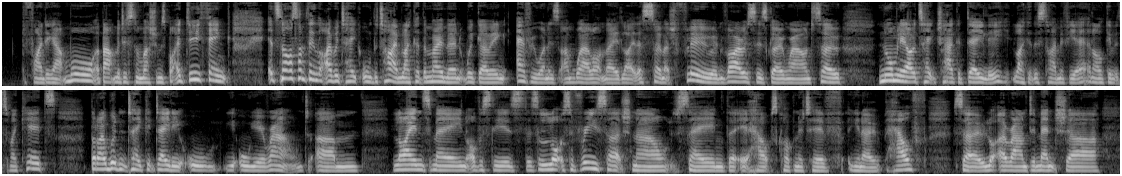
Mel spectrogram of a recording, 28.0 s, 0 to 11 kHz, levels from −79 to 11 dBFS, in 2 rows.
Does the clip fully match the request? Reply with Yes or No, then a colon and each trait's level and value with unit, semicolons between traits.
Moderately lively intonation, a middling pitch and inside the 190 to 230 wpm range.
Yes: average, 3.4 semitones; medium, 170 Hz; average, 195 wpm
